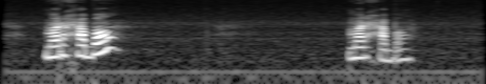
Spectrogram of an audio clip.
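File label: "greeting morning", Yemeni Arabic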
